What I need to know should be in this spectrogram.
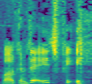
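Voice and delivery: soft laugh under the words. Real, not acted. Wry welcome to the fandom, laughing. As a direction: chuckle it out as a joke. Joking about the fandom's weirdness.

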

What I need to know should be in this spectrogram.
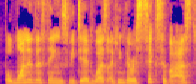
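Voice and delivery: usual speaking voice

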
